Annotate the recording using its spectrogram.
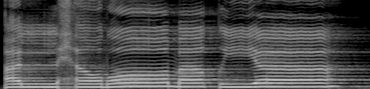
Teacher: Ra hukumnya adalah mad tabi'i zahiri karena ada alif yang didahului harokat fathah. Cara membaca ro-nya ini adalah dipanjangkan 2 harokat.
